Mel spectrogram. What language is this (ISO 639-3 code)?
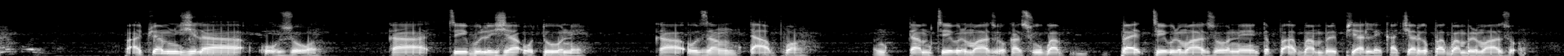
dag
